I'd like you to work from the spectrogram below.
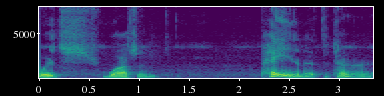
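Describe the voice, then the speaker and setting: A man with a Kentucky accent. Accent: Southern US (Kentucky). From Louisville, Kentucky. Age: 80s+. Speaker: pastor. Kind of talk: interview answer.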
